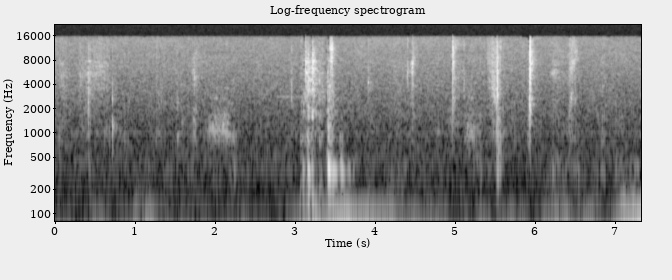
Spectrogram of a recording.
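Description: Close-miked chewing of a mouthful of food, with scattered light clicks and a louder knock about three seconds in.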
